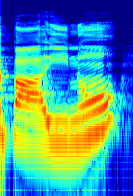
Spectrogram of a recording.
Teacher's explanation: फिर नो के बाद में अवग्रह, आपको नो की मात्रा को लंबा खींचना है।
